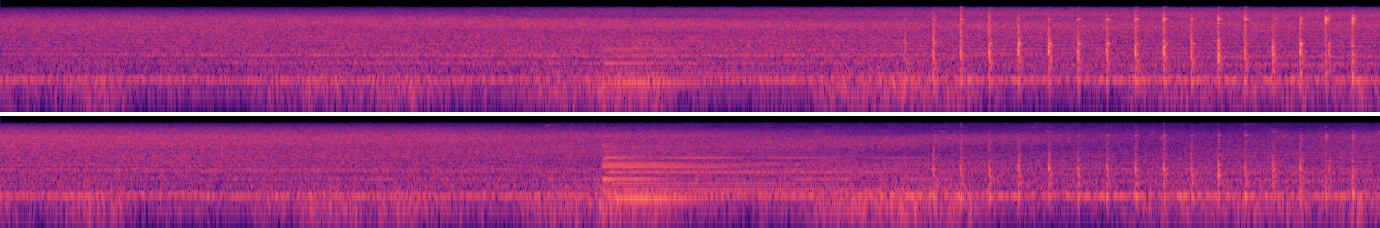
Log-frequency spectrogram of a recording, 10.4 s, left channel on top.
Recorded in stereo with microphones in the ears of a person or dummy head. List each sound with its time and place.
0.0 s a drone: 5° left (ahead or behind); by 10.4 s 75° left (ahead or behind)
4.5 s a piano: 75° right (ahead or behind)
6.8 s hammering: 55° left (ahead or behind)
